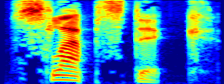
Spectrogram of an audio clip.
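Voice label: "slap-stick", English word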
